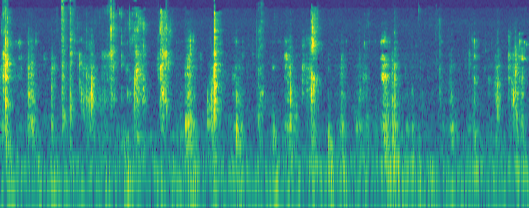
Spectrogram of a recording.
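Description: Faint crunching and chewing of a breaded, fried lemon pepper chicken wing: a crisp bite right at the start, then many quick, irregular crackles as the crust is chewed.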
